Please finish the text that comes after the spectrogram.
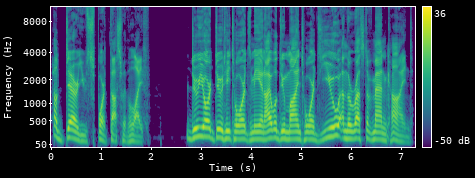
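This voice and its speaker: A man voicing an anguished, towering male creature who speaks slowly and solemnly in an audiobook reading. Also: medium pitch, animated, a bit bright, dry recording, clean studio sound. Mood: bitter. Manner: slow, heavy, solemn delivery.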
